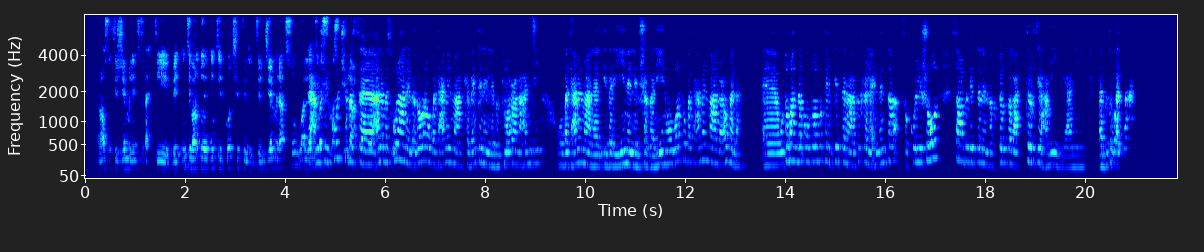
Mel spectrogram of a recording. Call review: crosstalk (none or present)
present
